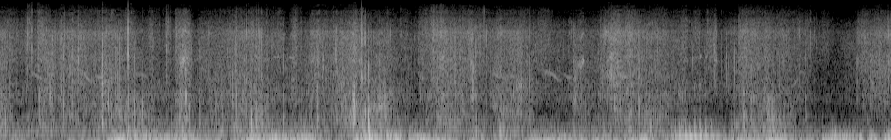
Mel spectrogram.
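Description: Bison cow grunting low and faintly, a sign that she is stressed at being separated from the herd. Footsteps swish through tall grass alongside it.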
